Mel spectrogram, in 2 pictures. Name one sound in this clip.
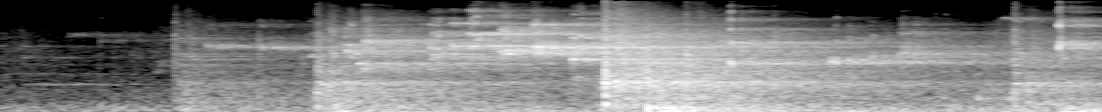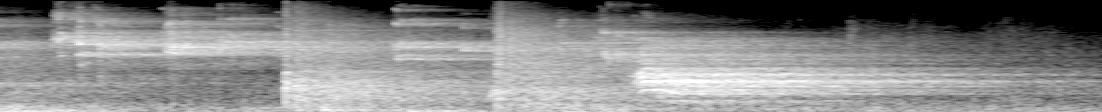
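Rackets strike a shuttlecock back and forth in a large echoing hall.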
